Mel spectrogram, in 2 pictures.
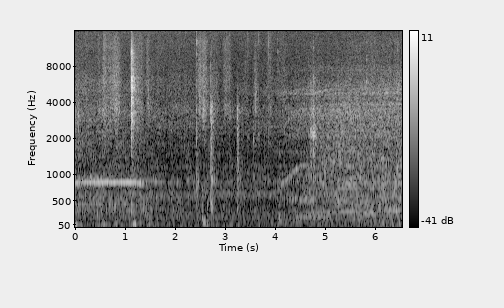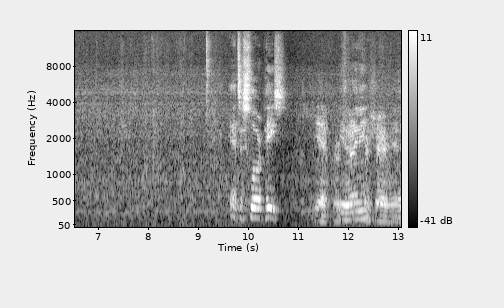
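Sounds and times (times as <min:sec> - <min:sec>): massager motor whining: 0:00.0 - 0:13.0
massager clicks: 0:02.4 - 0:09.8.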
